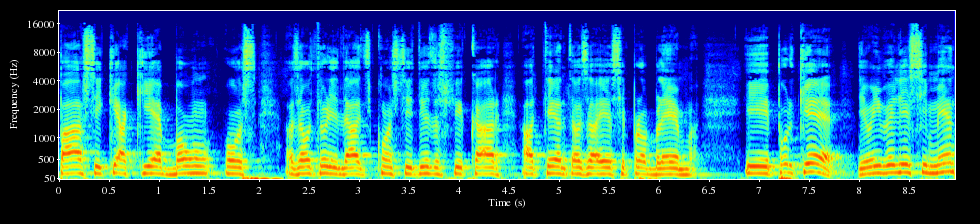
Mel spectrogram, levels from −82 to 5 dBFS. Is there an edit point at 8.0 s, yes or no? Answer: yes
